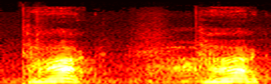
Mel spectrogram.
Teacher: This is the low tone voice sound with the eyebrows.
